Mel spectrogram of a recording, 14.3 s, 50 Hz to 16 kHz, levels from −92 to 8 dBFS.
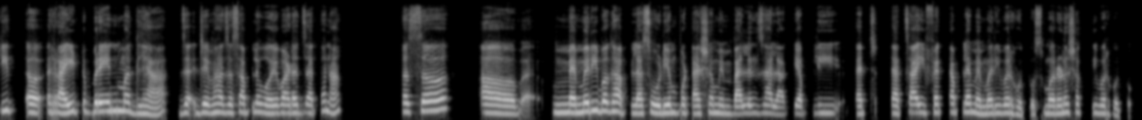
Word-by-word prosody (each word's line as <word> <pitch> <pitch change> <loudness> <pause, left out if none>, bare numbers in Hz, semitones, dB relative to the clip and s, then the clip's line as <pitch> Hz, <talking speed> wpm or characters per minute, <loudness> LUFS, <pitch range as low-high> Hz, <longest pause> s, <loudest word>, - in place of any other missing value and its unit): की 260 - 0 0.2
अ, 225 -1 +7 0.3
राइट 225 +4 +4
ब्रेनमधल्या 240 -8 +3 0.2
ज 220 - 0 0.2
जेव्हा 220 0 +2
जसं 215 +2 -2
आपलं 225 +2 -3
वय 200 -1 +1
वाढत 210 0 +2
जातं 220 +4 -4
ना, 215 -4 -3 0.8
तसं 260 +5 +3 0.4
अ, 220 - +1 0.4
प 310 +4 -7 0.3
मेमरी 220 +4 +4
बघा 250 -1 +4
आपल्याला 205 -3 0
सोडियम, 210 0 +2
पोटॅशियम 210 +1 -2
इम्बॅलन्स 195 +1 -2
झाला 200 -4 -4
की 185 +3 -6
आपली 200 +2 -6 0.4
त्याच 190 0 -5 0.2
त्याचा 205 +2 -1
इफेक्ट 220 +1 -3
आपल्या 230 +1 -1
मेमरीवर 205 0 -1
होतो 165 -3 -8
स्मरणशक्तीवर 205 0 -3
होतो. 165 - -12
210 Hz, 135 wpm, -23 LUFS, 200-225 Hz, 0.8 s, अ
